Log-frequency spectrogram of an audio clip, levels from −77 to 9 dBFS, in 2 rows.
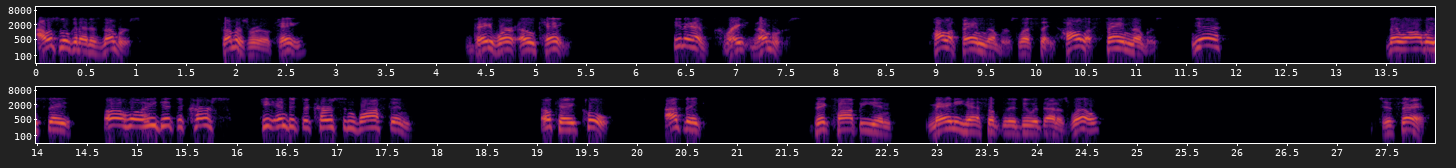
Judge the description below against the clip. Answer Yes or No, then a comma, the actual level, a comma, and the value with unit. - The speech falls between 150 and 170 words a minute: No, slow, 135 wpm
